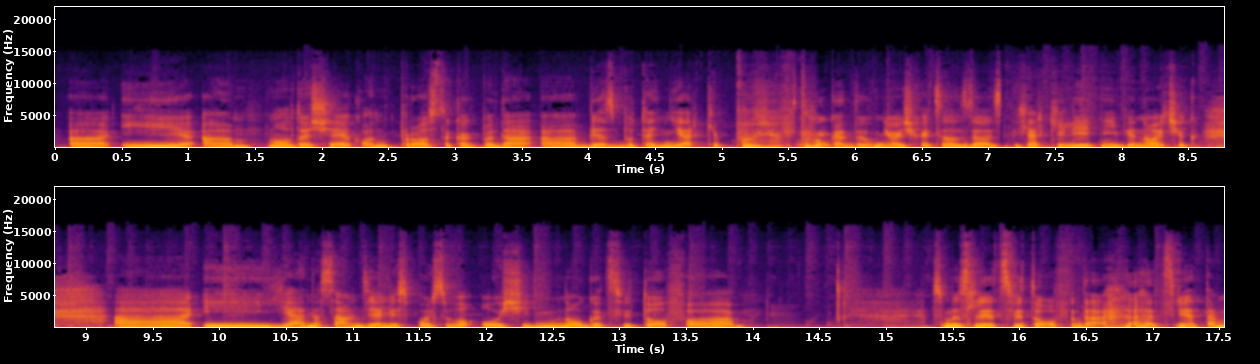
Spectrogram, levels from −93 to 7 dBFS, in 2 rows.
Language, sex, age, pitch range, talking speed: Russian, female, 20-39, 195-245 Hz, 125 wpm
